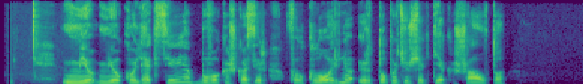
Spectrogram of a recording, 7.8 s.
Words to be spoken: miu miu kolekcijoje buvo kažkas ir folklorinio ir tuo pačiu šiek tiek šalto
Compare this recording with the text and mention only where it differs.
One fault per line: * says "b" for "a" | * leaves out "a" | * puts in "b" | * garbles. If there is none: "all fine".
all fine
